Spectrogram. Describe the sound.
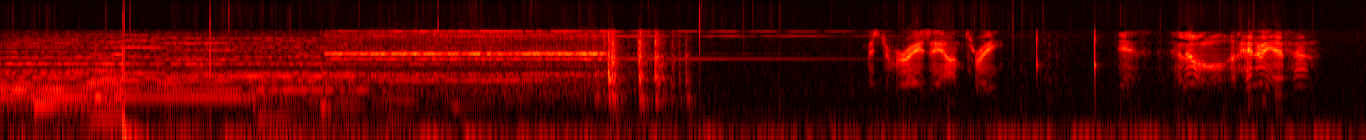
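A telephone rings with a steady, tinny electronic tone for several seconds as a call to a husband is put through from an office desk, then stops, and a thin, muffled voice follows as if heard through a phone line.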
